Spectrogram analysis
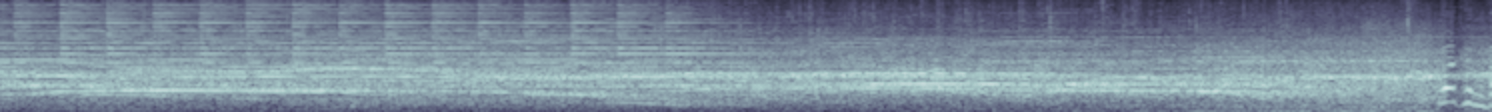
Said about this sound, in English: Move from the New York Stock Exchange, where the ceiling is about to fly off, quite frankly. As you can hear it, the screaming and shouting behind me, Revolve, the online e-retailer, is listing today, and there are a lot of very happy people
